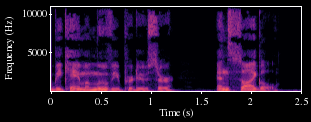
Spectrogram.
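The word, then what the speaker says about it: Sighle: Their other children were James, Susan, Joanna, who became a movie producer, and Sigel, pronounced like Sheila.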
